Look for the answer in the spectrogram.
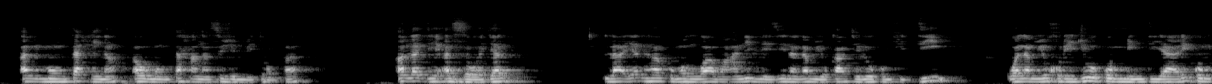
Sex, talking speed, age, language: male, 135 wpm, 50-69, French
